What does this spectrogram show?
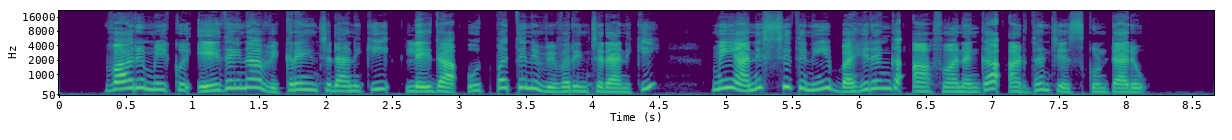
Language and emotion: Telugu, neutral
